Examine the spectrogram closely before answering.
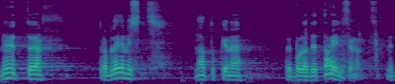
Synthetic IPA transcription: nyːd̪̥ | pro̞ble̞ːmist̪ | nɑt̪ːˑukːˑe̞ne̞ | vɤ̰jbo̞lːɑd̪e̞t̪ˑːɑjlise̞mɑ̰lt̪ˑḛt̪

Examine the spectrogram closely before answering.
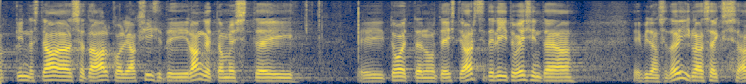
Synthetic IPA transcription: kind̪lɑst̪iɑse̞d̪ɑɑlkoholiɑksiːsid̪ilɑŋɡe̞t̪ːˑɑmist̪ej | e̞jt̪o̞e̞t̪ːˑɑnud̪̥e̞ːst̪iɑrst̪id̪̥e̞liːd̪̥ue̞sʲind̪ɑjɑ | e̞̰jpid̪ɑnut̪se̥ɑɤiɡ̥lɑse̞ksɑ̰

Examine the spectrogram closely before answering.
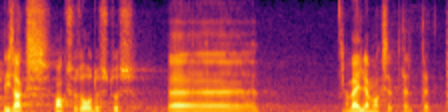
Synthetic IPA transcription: lisɑksmɑksuso̞ːd̪̥ust̪us | vælʲjɑmɑkset̪ːˑe̞lt̪ˑːe̞t̪ːˑ

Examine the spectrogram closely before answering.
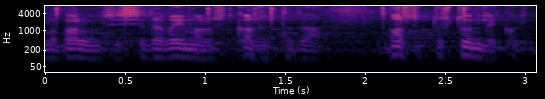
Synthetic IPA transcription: mɑpɑlunsisse̞d̪̥ɑvɤjmɑlust̪kɑsut̪ːˑɑd̪̥ɑ | vɑst̪u̥t̪ːˑust̪und̪likˑult̪

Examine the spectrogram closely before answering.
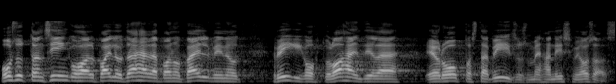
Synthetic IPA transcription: o̞sut̪ːˑɑnsiːŋko̞ɦɑlpɑlʲjut̪æɦe̞le̞bɑnupælʲvinud̪̥ | riːɡ̥iko̞ht̪ulɑɦend̪̥ile̞e̞wɾo̞ːpˑːɑst̪ɑb̥iːlsusme̞ɦɑnismio̞sɑ̰s

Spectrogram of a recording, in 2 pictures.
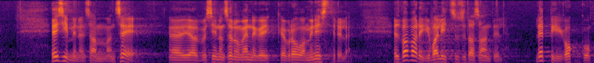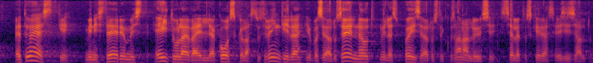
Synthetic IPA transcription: e̞sʲimenesɑmːo̞nse̞ː | jɑsiːnonsɤnume̞nːekɤjkːˑepɾo̞wɑminist̪rḭlḛ | et̪ːˑvɑbɑɾiːɡivɑlʲit̪suse̞t̪ɑsɑnd̪̥il | le̞pːiɡ̥iko̞kːue̞t̪ːˑyɦe̞st̪̚kiminist̪e̞ːɾijumist̪e̞jt̪ule̞vælʲjɑko̞ːskɤlɑst̪usriŋɡile̞jub̥ɑse̞ɑd̪̥use̞ːlnewd̪̥milːe̞spɤɦise̞ɑd̪̥uslikˑusɑnɑlyːsise̞lːet̪ːˑuskiɾjɑse̞jsisɑ̰ld̪̥u̥

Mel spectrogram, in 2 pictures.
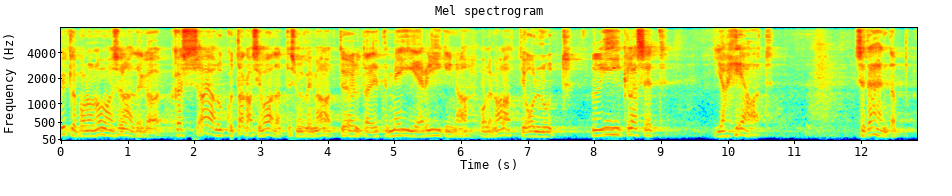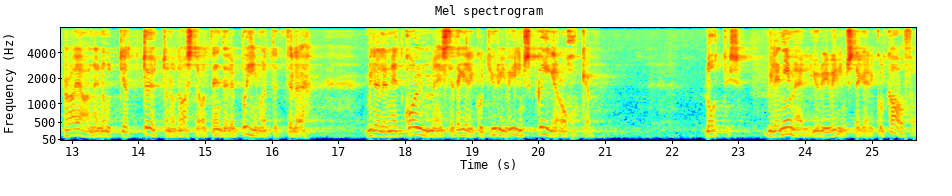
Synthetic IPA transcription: yt̪ˑlepɑluno̞mɑsɤnɑd̪̥e̞ɡ̥ɑ̰ | kɑsɑjɑlukːˑut̪ɑɡ̥ɑsivɑːd̪̥ɑt̪ːe̞sme̞vɤjmeɑlɑt̪ːˑiø̞ːld̪ɑe̞t̪me̞jeɾiːɡ̥inɑ̰o̞̰le̞meɑlɑt̪ˑːio̞lnud̪̥ | ɤiɡ̥lɑse̞d̪̥ | jɑhe̞ɑd̪̥ | se̞t̪æɦend̪̥ɑb̥rɑjɑne̞nud̪̥jɑt̪øːt̪ːˑɑnṵd̪̥vɑst̪ɑ̰vɑ̰lt̪ne̞nd̪̥e̞le̞pɤɦimʔət̪ˑːe̞t̪ːe̞le̞̰ | milːe̞le̞ne̞ːd̪̥ko̞lmːe̞̰ːst̪jɑt̪e̞ɡ̥e̞likult̪jyɾivilmskɤjɡ̥e̞̰ɾo̞hke̞̰m | lo̞ːt̪ːˑismilːe̞nimḛljyɾivilmst̪e̞ɡ̥e̞̰likːˑult̪̚kɑofe

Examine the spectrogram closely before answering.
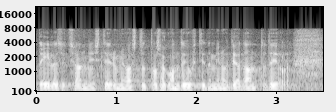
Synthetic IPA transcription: t̪e̞jleso̞t̪ʲsiɑːlminist̪e̞ːɾʲjumivɑst̪ɑt̪ːˑo̞sɑko̞nd̪̥ɑjuht̪id̪̥ɑminut̪e̞ɑd̪ɑɑnt̪ːˑud̪e̞jo̞̰lɛ̰

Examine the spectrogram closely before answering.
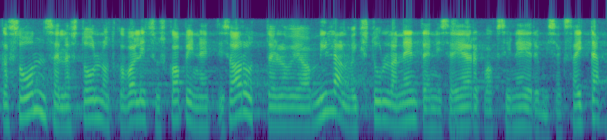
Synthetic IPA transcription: kɑso̞nse̞lːe̞st̪o̞lnud̪̥kɑvɑlʲit̪suskɑb̥ine̞t̪ʲːˑisɑɾut̪ːˑe̞lujɑmilːɑlvɤjkst̪ulːɑne̞nd̪̥e̞nise̞jærɡ̥vɑksine̞ːɾimise̞ksɑjt̪ˑːæ

